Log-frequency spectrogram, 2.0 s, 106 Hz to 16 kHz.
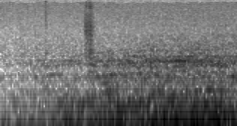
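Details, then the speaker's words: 2014 Chevrolet Silverado after replacing a bad U-joint: low road and engine rumble building under load on acceleration, with no sign of the earlier wet-rubber squeak that had grown faster with speed. Driveline now quiet. "yeah it's nice and quiet now so before here on like on acceleration when it was under load you could hear that squeaking and it sounded like rubber like rubber kind of squeaking on rubber like a scuba suit getting faster and faster and faster here we go"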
